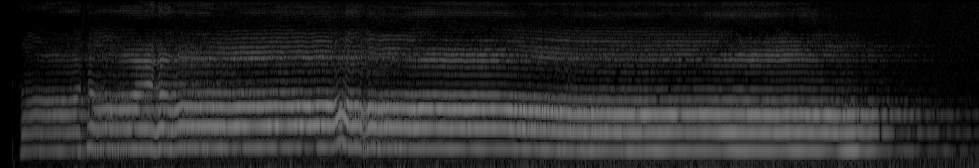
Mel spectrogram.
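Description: A woman's voice singing one long, unaccompanied held note, decorated with a few quick ornamental turns early on, sagging slightly in pitch and fading out near the end.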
